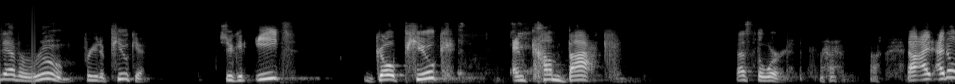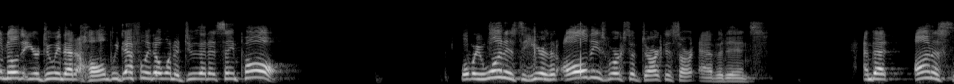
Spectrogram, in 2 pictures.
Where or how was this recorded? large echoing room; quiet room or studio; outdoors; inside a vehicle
large echoing room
